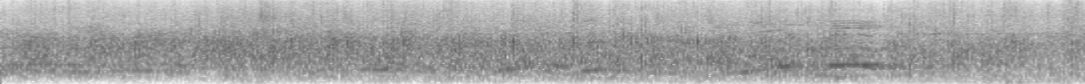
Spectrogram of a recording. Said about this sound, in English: Would you all join me in giving Van Cochran, our lead pastor, a round of applause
